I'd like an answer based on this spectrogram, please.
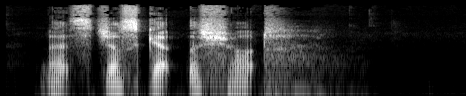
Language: English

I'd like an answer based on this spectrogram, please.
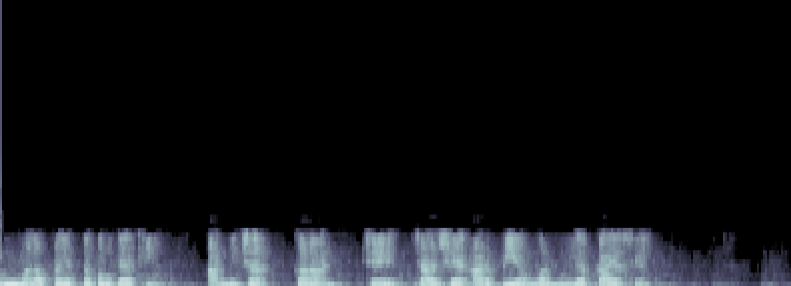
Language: Marathi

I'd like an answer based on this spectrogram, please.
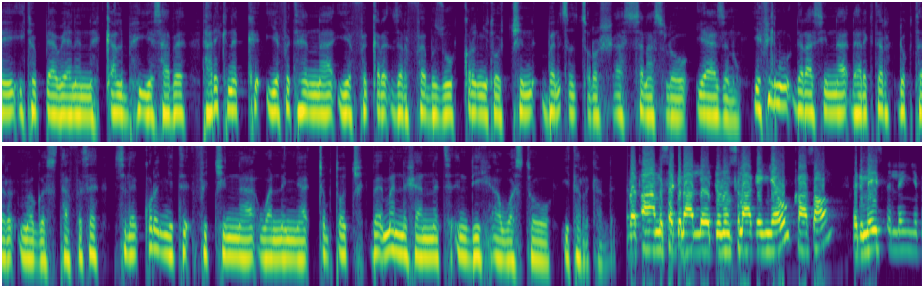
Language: Amharic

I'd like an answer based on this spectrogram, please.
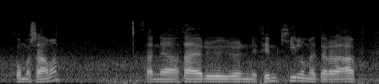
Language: Icelandic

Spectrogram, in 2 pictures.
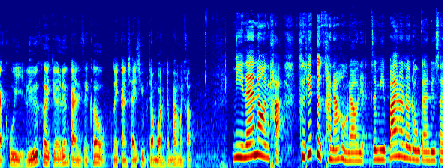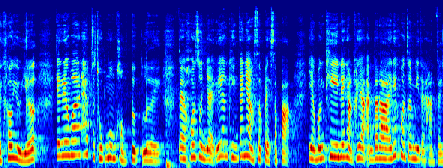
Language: Thai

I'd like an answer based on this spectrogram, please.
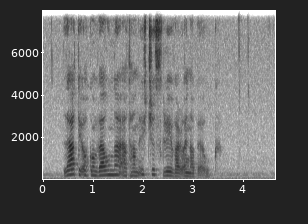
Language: Faroese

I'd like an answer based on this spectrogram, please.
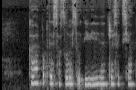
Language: Spanish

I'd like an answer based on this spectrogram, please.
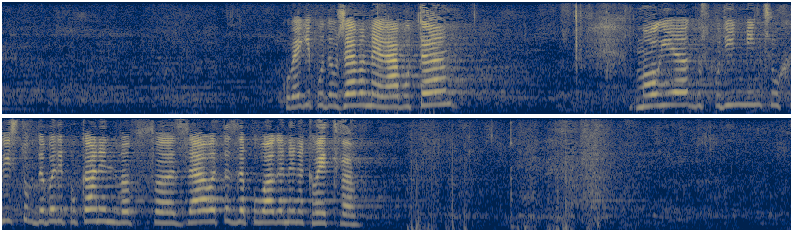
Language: Bulgarian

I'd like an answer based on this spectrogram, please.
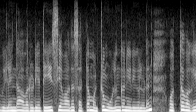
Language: Tamil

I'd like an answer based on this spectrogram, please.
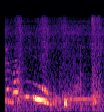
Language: Pashto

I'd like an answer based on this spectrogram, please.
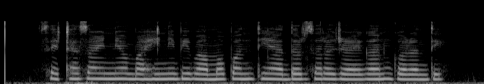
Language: Odia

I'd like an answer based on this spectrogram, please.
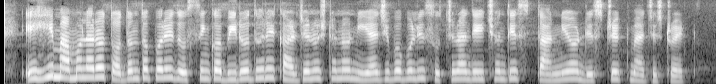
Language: Odia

